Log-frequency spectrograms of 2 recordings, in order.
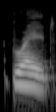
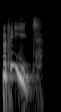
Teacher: But if you go to New Zealand, they'll say breed. They say E, a very short E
